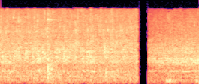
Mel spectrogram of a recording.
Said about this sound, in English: Let it settle in, let it start frying, and the dough will stick to the bananas and it'll kind of become a little hard.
